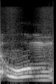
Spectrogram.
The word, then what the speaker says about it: ओम: अच्छा, ओम अगर उच्चारण करना है तो पहले खींचेंगे और फिर नाक से छोड़ेंगे।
